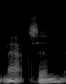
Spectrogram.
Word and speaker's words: Mattson: So you spell it like the name Matt, M-A-T-T S-O-N, Matson, and then the number 2.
